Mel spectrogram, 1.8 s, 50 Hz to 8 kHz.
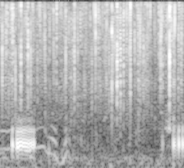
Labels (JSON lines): {"label": "biophony, cascading saw", "recorder": "SoundTrap 600 or HydroMoth"}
